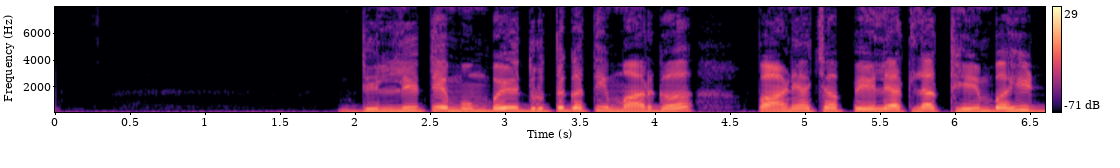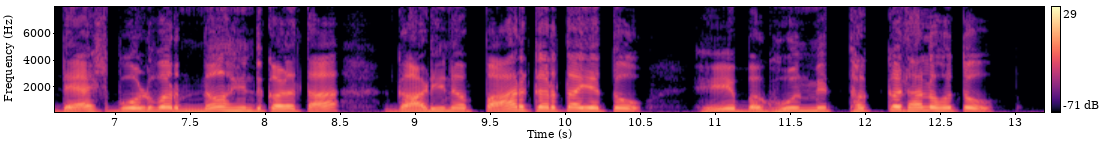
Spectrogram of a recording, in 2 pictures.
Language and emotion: Marathi, surprised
